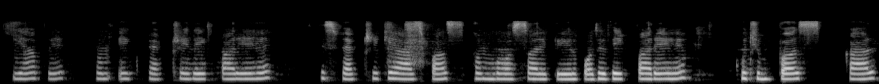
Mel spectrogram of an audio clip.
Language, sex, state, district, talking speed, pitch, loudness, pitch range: Hindi, female, Chhattisgarh, Bastar, 170 wpm, 255 Hz, -21 LUFS, 245-265 Hz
